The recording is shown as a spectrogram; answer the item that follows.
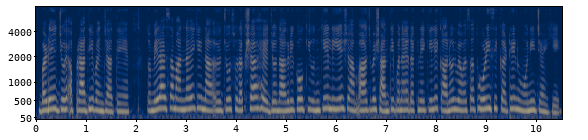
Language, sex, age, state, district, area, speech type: Hindi, female, 30-45, Rajasthan, Jaipur, urban, spontaneous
